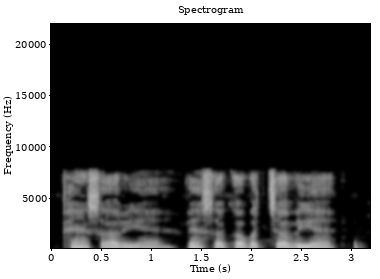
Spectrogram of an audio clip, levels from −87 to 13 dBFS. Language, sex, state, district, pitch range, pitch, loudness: Hindi, male, Bihar, Jamui, 115-120 Hz, 120 Hz, -16 LUFS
